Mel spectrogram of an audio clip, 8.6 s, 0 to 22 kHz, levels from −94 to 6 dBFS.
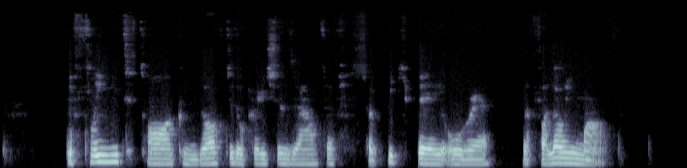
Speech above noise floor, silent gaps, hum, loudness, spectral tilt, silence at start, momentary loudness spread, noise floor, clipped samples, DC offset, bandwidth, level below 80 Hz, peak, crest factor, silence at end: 64 dB; none; none; -21 LUFS; -10 dB/octave; 0.85 s; 12 LU; -83 dBFS; under 0.1%; under 0.1%; 11.5 kHz; -66 dBFS; -4 dBFS; 18 dB; 1.05 s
